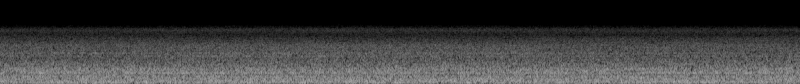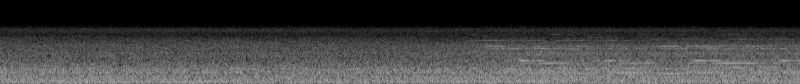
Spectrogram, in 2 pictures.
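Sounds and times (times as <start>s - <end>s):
train hum and hiss: 0.0s - 16.0s.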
